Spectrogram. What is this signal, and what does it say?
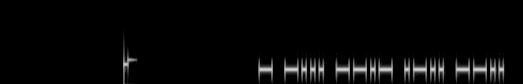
Morse code, heard as a keyed tone, about 28 wpm, 690 Hz. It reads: TBQLZ
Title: Code Groups - 5 Letter:Numbers - 28wpm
